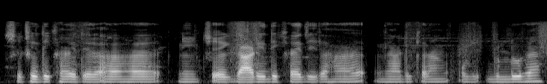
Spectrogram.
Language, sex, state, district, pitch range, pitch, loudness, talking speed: Hindi, male, Bihar, Patna, 120-125 Hz, 125 Hz, -20 LUFS, 175 wpm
